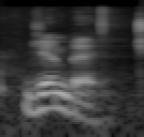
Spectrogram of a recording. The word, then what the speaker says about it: djembe: Jimbe Dude. – It's a drummer. – Yeah. Does that mean drummer? – Djembe.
